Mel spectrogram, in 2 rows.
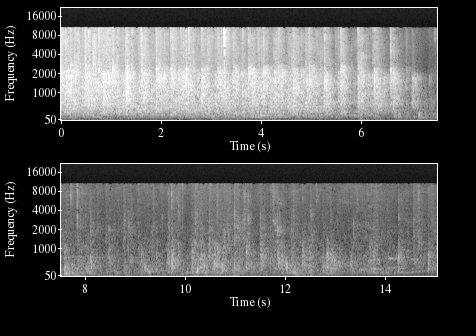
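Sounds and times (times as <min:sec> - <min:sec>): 
crowd applauding children: 0:00.0 - 0:07.4.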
